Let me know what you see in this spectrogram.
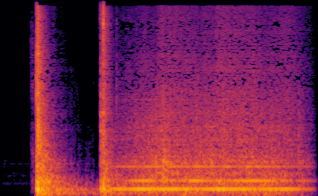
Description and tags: drying the washed clothes into a drying machine installed into the warehouse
